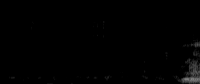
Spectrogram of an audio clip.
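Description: A few faint, scattered clicks of a computer mouse and keyboard.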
